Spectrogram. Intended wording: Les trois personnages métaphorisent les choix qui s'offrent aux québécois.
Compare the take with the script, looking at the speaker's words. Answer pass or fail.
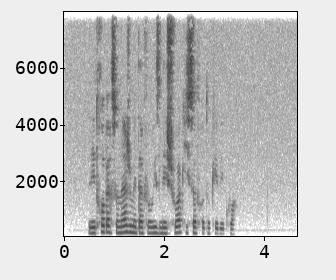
pass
